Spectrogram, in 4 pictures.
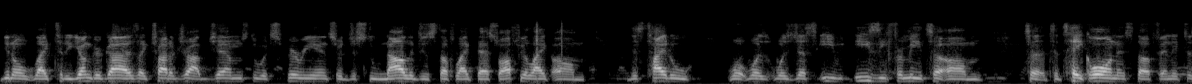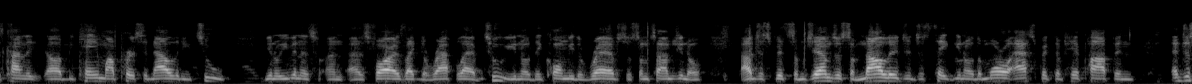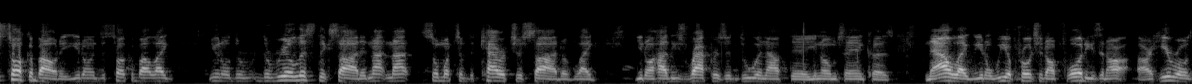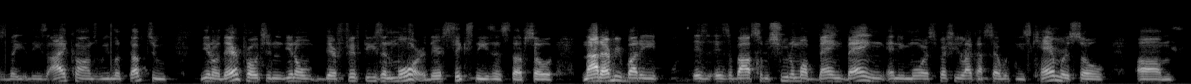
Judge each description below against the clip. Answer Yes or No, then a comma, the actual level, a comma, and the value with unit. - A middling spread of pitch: Yes, average, 3.1 semitones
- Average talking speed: No, fast, 250 wpm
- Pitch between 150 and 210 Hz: No, medium, 140 Hz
